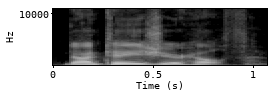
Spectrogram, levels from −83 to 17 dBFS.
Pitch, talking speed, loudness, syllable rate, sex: 155 Hz, 170 wpm, -15 LUFS, 4.3 syllables/s, male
